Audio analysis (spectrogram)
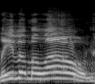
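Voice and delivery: high-pitched, loud, drawn-out yell.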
